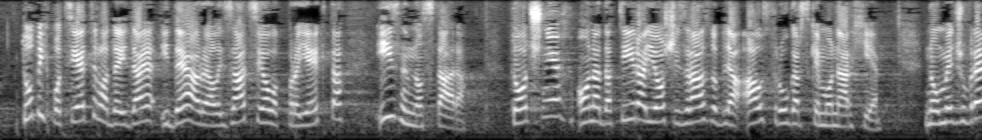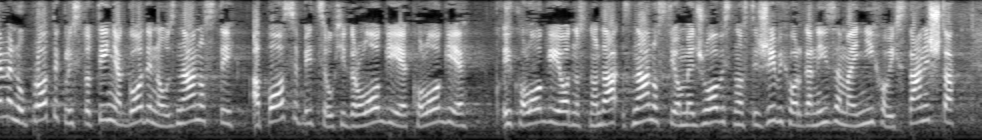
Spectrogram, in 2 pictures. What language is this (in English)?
Croatian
